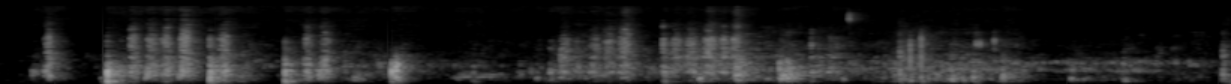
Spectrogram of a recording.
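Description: Faint scratching of a soft pastel stick stroked on sanded pastelmat, a series of short strokes, each a fraction of a second.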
